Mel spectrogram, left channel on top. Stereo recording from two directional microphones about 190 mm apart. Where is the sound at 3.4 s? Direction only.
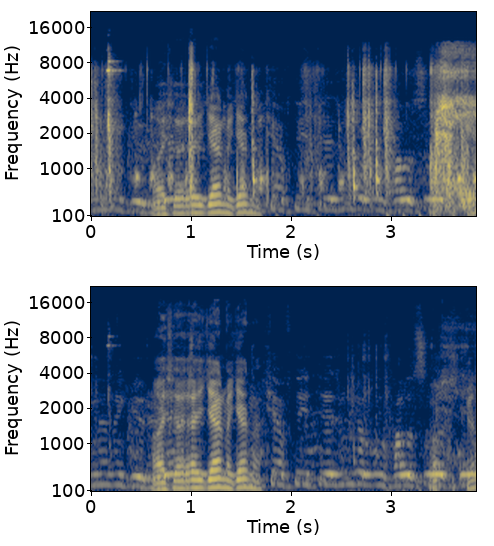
50° left (ahead or behind).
